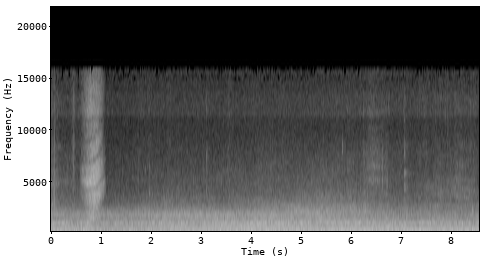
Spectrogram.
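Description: Steady low rumble of a diesel train running out of sight, with a faint steady tone above it and a short hiss about a second in.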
